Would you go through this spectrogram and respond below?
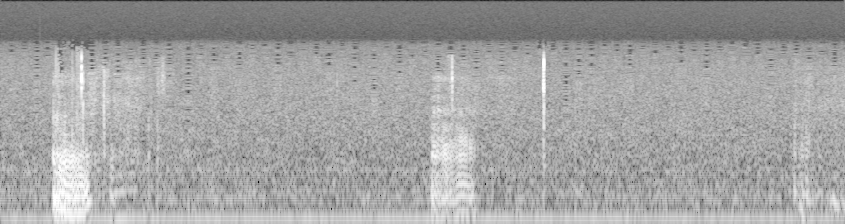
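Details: Vizsla puppy resting after a big play session indoors, snoring softly in two low, fluttering breaths about four seconds apart, with a steady low hum in the room.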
